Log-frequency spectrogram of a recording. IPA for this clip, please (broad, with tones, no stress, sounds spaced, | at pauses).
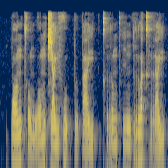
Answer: p ɔː˦˥ n tʰ o˨˩ m w o˦˥ m t͡ɕ a˧ j f u˥˩ ʔ p ɯː˩˦ p a˦˥ j | kʰ r o˧ m pʰ iː˧ ŋ p r u˥˩ a̯ kʰ r a˦˥ j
